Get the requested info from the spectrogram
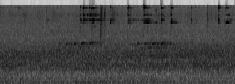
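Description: Steady outdoor background noise with a low hum, and faint high wavering chirps twice in the middle.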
